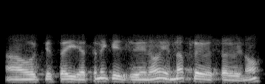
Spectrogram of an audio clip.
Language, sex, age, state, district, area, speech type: Tamil, male, 18-30, Tamil Nadu, Thanjavur, rural, conversation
